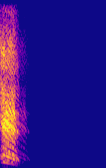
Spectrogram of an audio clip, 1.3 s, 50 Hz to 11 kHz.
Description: okItsOngirls3.ogg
